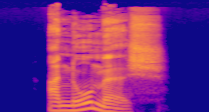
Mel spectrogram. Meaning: anomic (disoriented or alienated)
- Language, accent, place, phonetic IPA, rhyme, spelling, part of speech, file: German, Germany, Berlin, [aˈnoːmɪʃ], -oːmɪʃ, anomisch, adjective, De-anomisch.ogg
